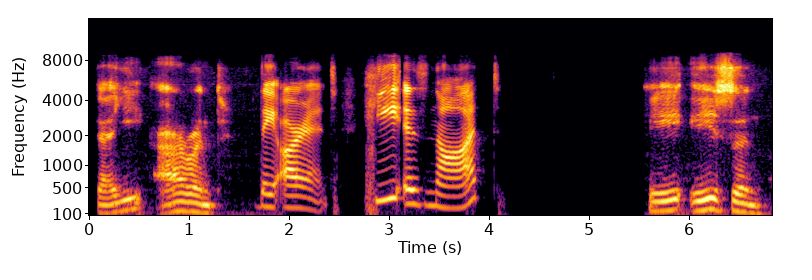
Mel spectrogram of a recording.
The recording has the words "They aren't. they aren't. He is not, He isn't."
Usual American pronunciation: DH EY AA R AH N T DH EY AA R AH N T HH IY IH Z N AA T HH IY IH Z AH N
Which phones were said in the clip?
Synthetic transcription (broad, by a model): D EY AA R AH N T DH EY AA R AH N T HH IY IH Z N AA T HH IY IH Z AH N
